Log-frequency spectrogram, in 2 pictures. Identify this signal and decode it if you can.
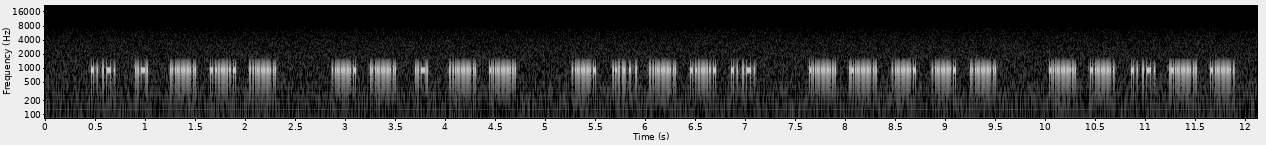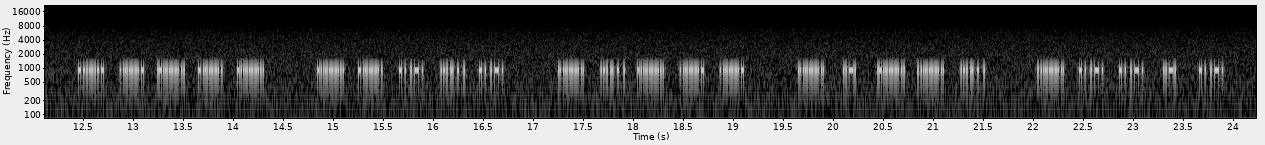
Hellschreiber (Feld-Hell, 122.5 baud), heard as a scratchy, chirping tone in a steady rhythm, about 910 Hz. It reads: 41803 98132 97304 25998 26456 09562 26474 87299 81537 34414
